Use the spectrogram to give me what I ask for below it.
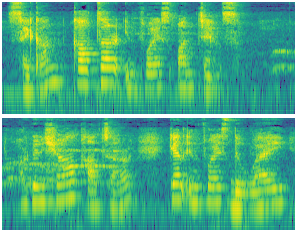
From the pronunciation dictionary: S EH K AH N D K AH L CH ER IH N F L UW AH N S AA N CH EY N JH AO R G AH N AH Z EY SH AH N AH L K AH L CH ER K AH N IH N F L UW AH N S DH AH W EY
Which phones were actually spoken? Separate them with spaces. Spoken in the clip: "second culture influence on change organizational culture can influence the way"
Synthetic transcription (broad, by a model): S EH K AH N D K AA L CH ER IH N F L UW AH N S AA N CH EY N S AO R G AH N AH S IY AH N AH L K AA L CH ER K AH N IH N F L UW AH N S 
